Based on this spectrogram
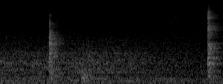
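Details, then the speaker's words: Beko washing machine after its door lock interlock was replaced, started on a spin and drain program, giving two sharp clicks about a second and a half apart as the door lock engages. Normal door lock click. "You could hear the click on that occasion, and now it will start filling, emptying and going into the spin and drain program."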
